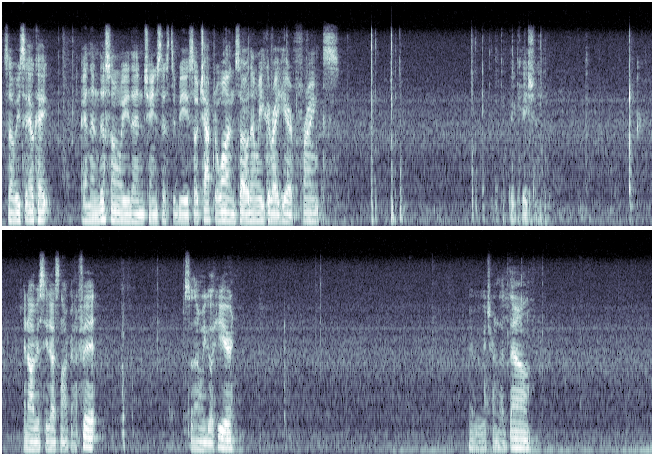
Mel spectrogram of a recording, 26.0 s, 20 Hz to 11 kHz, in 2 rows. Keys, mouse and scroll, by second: 1.2 click, 2.0 click, 4.9-8.4 typing, 9.4-11.2 typing, 13.9 click, 17.4 click, 19.2 click, 23.6 click.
